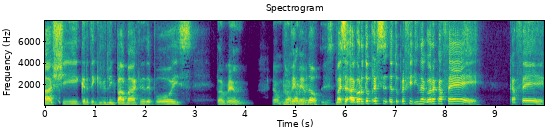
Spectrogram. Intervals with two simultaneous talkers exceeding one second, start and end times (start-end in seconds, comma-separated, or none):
4.7-6.1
